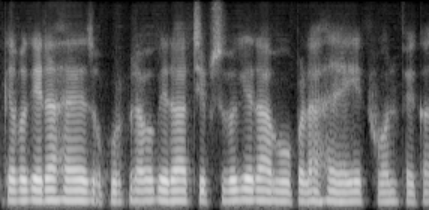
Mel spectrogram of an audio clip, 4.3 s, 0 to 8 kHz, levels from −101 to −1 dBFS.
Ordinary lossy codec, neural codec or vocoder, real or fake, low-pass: none; codec, 16 kHz, about 1 kbps, DyCAST, with the encoder's durations; fake; none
